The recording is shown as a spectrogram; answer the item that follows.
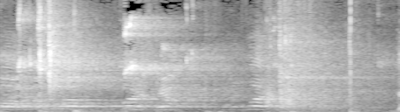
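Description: A basketball being dribbled on a hardwood gym floor during a live practice drill, with players' indistinct voices in a large gym.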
